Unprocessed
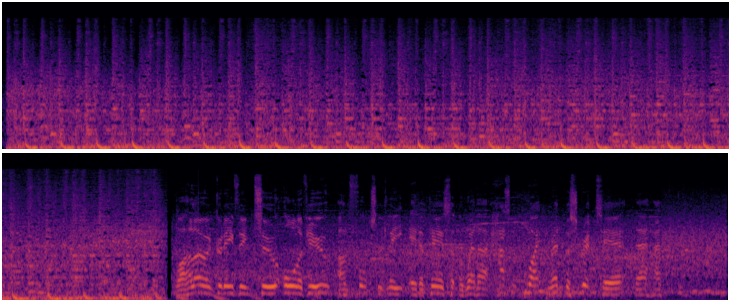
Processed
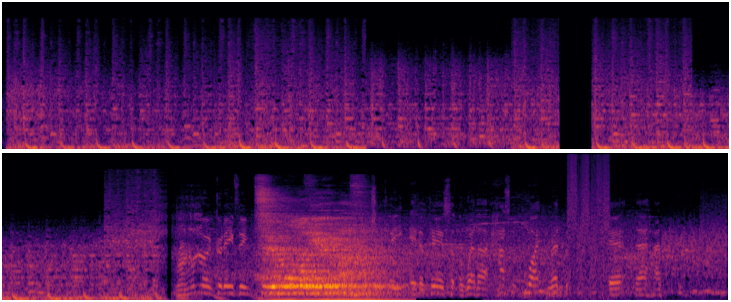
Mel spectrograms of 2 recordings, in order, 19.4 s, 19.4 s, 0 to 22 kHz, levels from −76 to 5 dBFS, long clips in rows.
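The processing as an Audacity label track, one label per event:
0.570000	2.830000	gain -3.5 dB
4.860000	6.800000	Chebyshev band-pass 150–3400 Hz
7.440000	7.870000	mute
9.210000	11.070000	LPF 1300 Hz
11.800000	12.380000	minimum comb delay 0.79 ms
13.040000	14.480000	reverb throw, RT60 2.7 s, DRR -12 dB
15.220000	16.120000	HPF 120 Hz
17.240000	17.810000	wrapped overs gain 29.5 dB
18.350000	19.010000	formant sharpening exponent 1.5

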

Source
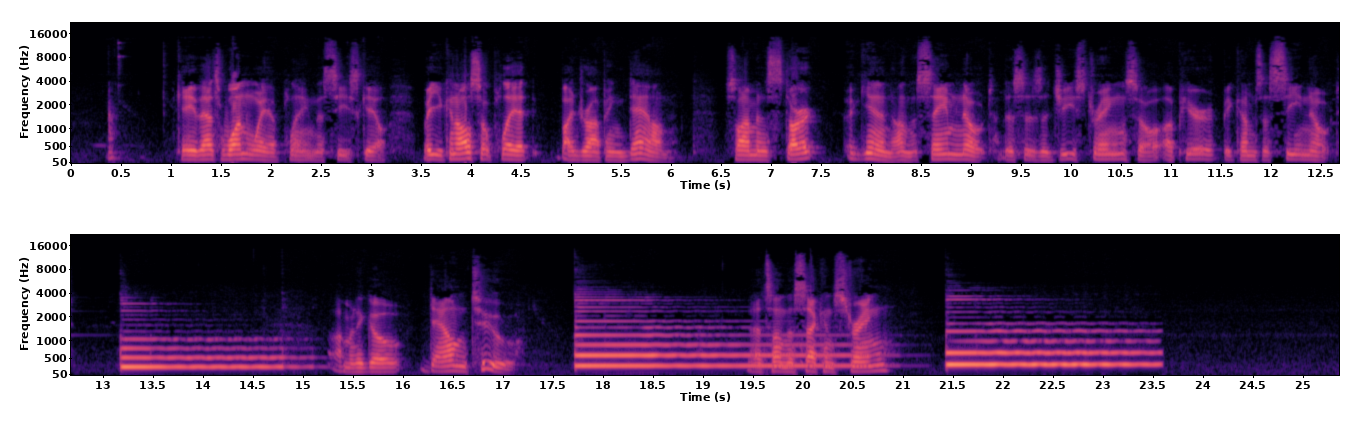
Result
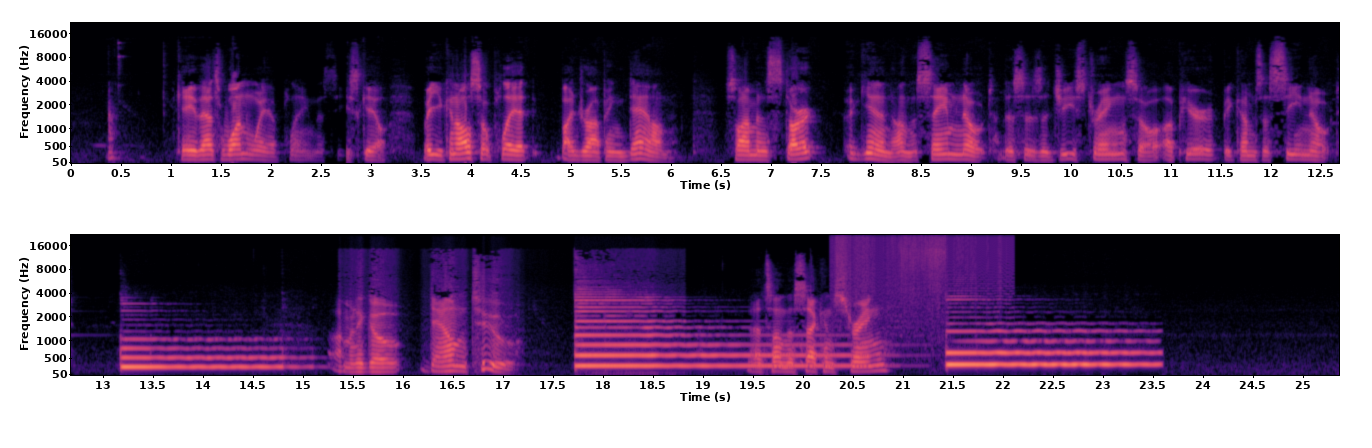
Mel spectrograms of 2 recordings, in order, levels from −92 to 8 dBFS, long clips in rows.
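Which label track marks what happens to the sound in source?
1.270000	2.750000	fade out
15.340000	18.810000	spectral whitening exponent 0.6
20.260000	22.110000	switching spikes of -26.5 dBFS

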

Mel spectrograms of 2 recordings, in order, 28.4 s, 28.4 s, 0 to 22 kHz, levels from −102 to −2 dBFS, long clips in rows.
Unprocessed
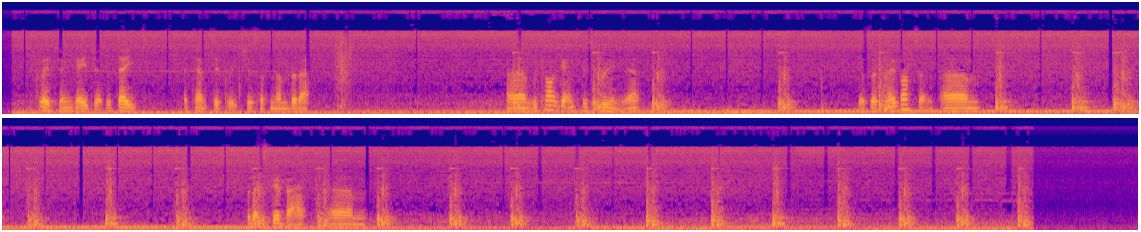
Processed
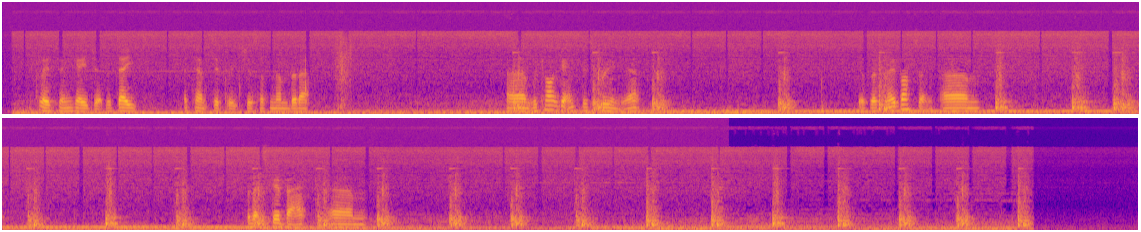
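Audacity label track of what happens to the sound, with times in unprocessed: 23.290000	23.290000	noise floor step -46 dB -66 dB

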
